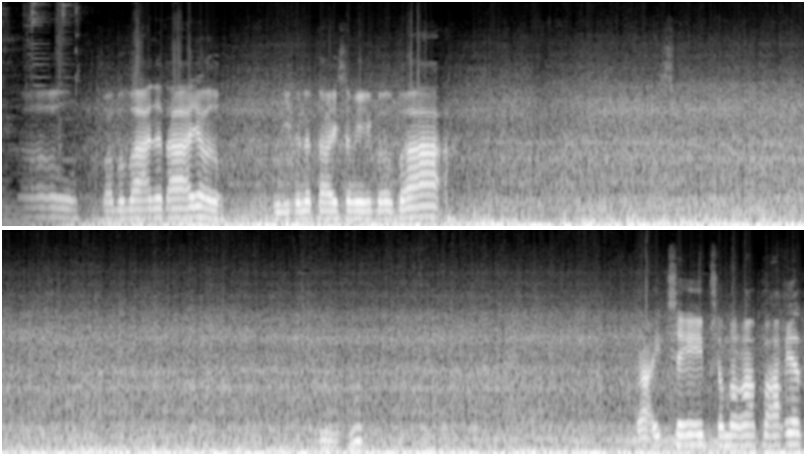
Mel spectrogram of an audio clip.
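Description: A scooter engine hums steadily while riding.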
